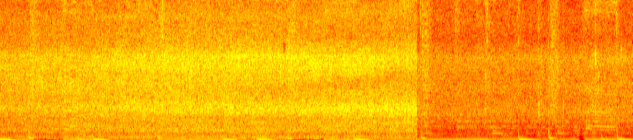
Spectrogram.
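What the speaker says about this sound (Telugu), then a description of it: "ఫ్రెండ్స్, సౌండ్ వస్తుంది జలపాతం." Ksheera waterfall roars as a dense, steady wash of rushing water, loud and close, with rhythmic low thuds in the background and the texture thinning slightly near the end.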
